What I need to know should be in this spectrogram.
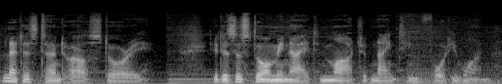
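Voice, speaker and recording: Guy doing a creepy genteel radio horror host, really deep voice, teasing and deliberate, music behind. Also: natural voice. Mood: solemn storytelling. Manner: theatrical, ominous, teasing, deliberate. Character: sinister, genteel male horror-show host. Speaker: host and narrator. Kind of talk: old-time radio horror narration.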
